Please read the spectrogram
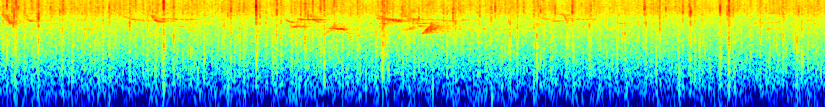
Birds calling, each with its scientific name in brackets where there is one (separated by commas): Iiwi (Drepanis coccinea), Apapane (Himatione sanguinea)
